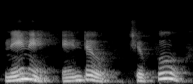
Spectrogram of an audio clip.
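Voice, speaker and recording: A woman voicing an older man back from the dead in an audio story, cool, unhurried and mildly mocking, on a dull lo-fi recording. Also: high-pitched, animated, pitched above the performer's own voice. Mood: calm teasing.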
